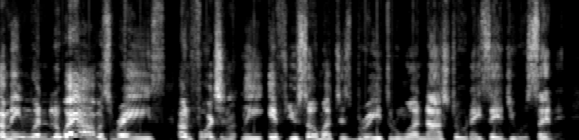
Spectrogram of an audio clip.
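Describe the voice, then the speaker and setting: With an American accent, a man at medium pitch speaks in a normal speaking voice with lively intonation, the sound dry and close with no echo. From Indiana, US Midwest. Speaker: live streamer. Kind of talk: casual live stream chat.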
